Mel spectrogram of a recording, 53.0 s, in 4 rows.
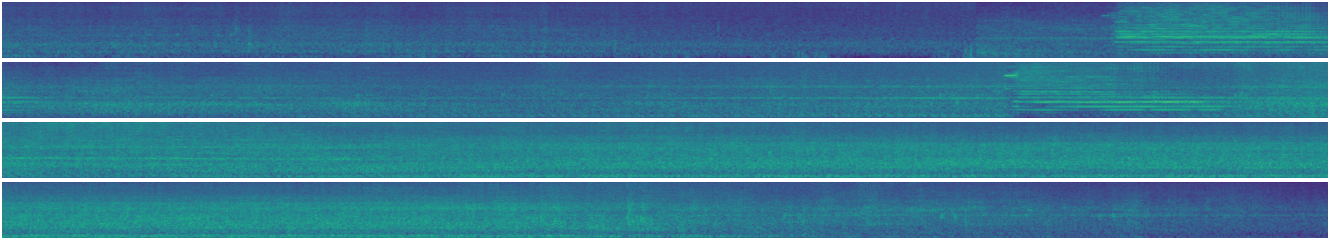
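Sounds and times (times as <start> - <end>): train rumbling past: 0.0 - 53.0
locomotive horn: 11.0 - 14.0, 22.3 - 26.8
locomotive engine working: 13.6 - 23.4.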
